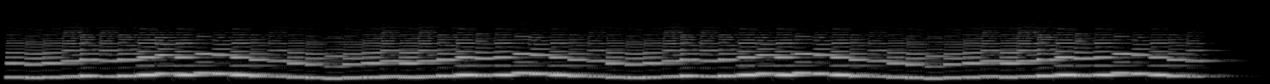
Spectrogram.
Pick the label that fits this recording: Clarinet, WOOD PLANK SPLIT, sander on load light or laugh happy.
Clarinet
